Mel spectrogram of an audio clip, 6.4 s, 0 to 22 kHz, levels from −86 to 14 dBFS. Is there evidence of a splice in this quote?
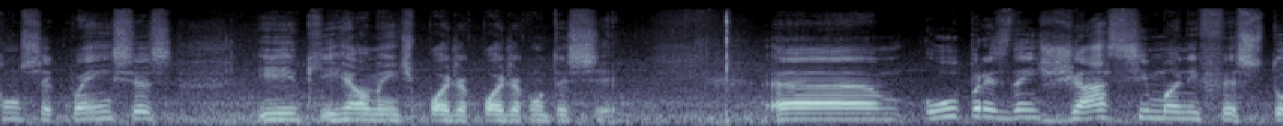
yes; 3 cuts; at 1.5 s, 2.3 s, 5.2 s

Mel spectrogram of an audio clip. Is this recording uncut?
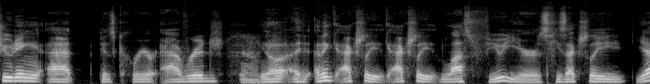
no; 3 cuts; at 1.0 s, 2.3 s, 3.9 s

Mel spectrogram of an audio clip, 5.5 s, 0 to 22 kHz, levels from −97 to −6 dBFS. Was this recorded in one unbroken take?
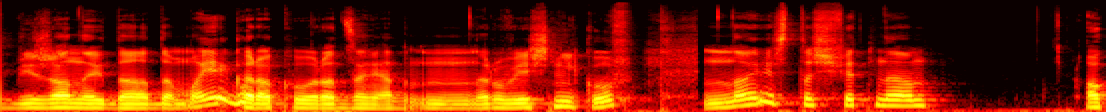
no; 2 cuts; at 2.0 s, 3.5 s

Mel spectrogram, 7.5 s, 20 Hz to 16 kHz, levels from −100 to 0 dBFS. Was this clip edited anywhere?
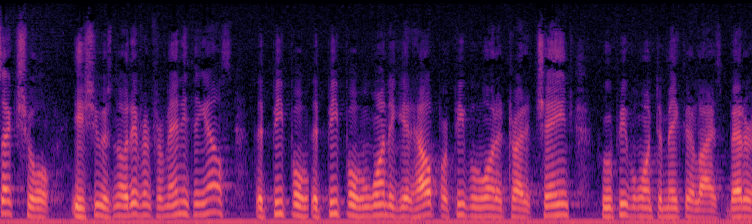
yes; 1 cut; at 3.0 s

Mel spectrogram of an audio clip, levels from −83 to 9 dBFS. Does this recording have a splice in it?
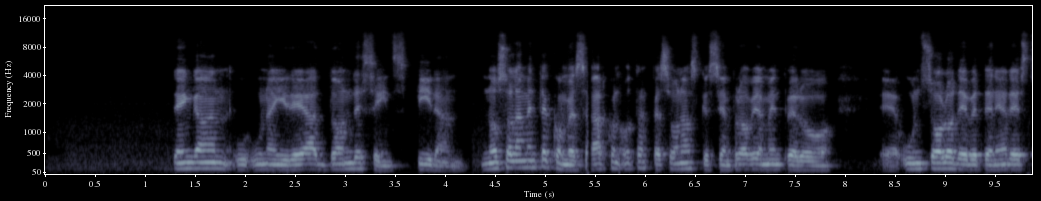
yes; 2 cuts; at 4.3 s, 7.4 s

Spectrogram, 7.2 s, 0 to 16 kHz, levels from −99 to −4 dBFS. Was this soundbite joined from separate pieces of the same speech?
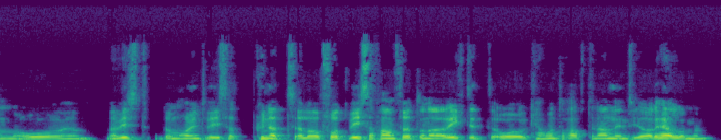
yes; 2 cuts; at 1.5 s, 2.5 s

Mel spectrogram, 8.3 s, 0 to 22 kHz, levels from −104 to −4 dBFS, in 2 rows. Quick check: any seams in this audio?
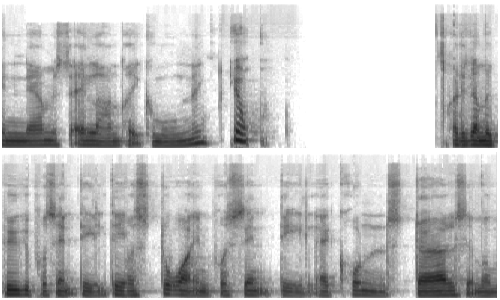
yes; 2 cuts; at 1.8 s, 5.1 s

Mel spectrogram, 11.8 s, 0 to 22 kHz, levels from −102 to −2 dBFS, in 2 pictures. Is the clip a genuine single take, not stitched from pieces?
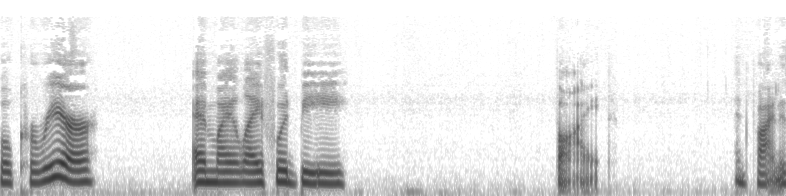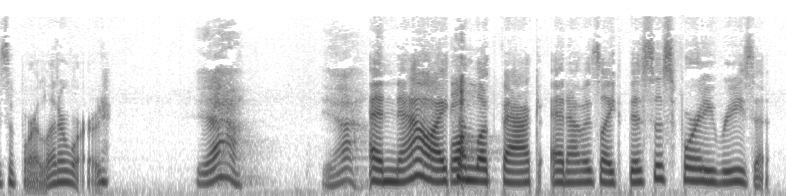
yes; 0 cuts

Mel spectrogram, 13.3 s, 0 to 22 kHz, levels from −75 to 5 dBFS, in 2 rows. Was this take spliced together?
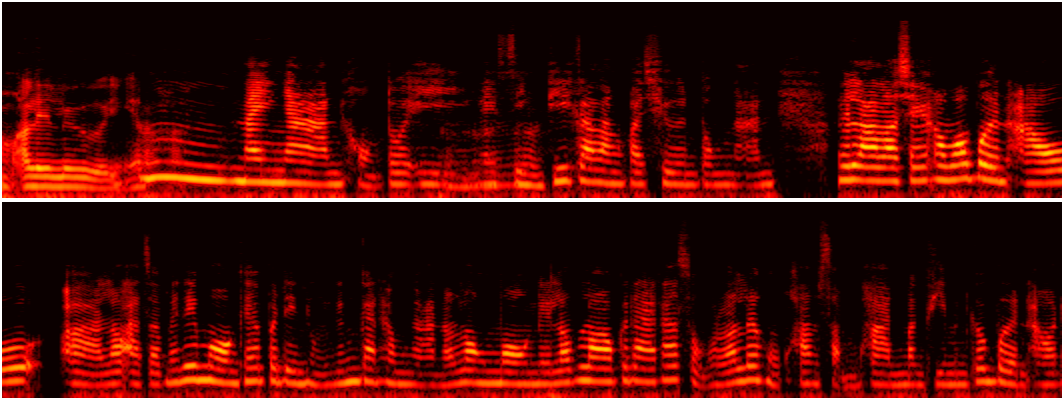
no; 0 cuts

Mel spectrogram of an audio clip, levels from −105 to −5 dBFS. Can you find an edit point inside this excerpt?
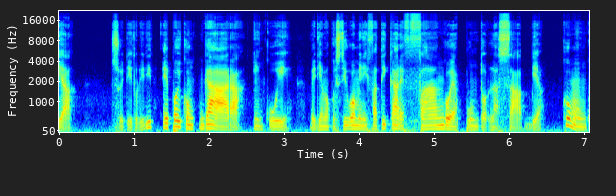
yes; 3 cuts; at 1.3 s, 1.8 s, 4.7 s

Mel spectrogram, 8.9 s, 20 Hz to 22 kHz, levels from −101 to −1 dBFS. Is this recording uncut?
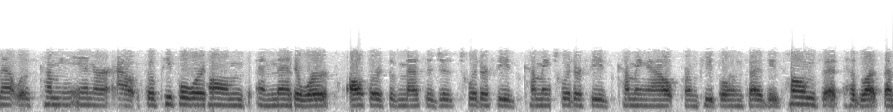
no; 4 cuts; at 2.0 s, 2.9 s, 3.4 s, 5.5 s

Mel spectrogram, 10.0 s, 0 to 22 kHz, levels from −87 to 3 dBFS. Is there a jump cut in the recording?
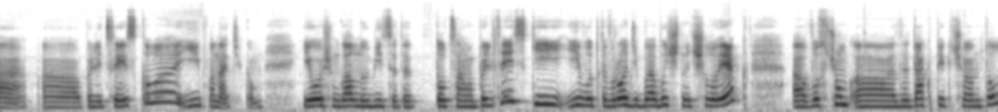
yes; 3 cuts; at 2.0 s, 6.0 s, 8.5 s

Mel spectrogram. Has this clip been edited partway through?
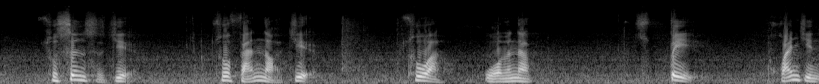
yes; 1 cut; at 4.5 s

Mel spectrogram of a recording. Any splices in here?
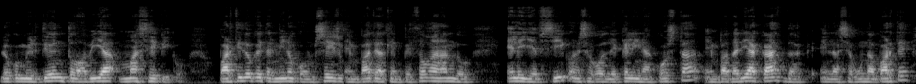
yes; 3 cuts; at 3.4 s, 3.9 s, 7.0 s

